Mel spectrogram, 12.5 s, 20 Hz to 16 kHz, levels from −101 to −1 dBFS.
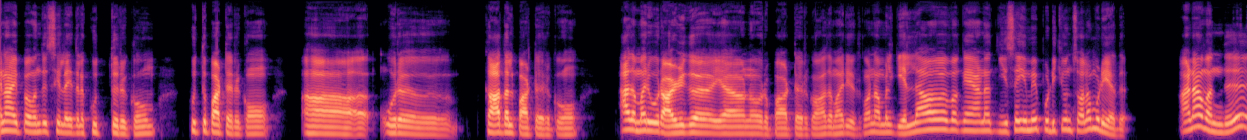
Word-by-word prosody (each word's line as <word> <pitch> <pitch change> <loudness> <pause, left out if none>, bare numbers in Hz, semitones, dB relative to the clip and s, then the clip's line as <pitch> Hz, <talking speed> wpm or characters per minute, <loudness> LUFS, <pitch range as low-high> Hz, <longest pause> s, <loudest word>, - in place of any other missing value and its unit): ஏனா, 200 +1 +4
இப்ப 185 0 -2
வந்து 180 +1 -1
சில 170 -4 0
இதுல 150 0 -4
குத்து 165 -1 -4
இருக்கும், 135 +2 -3 0.4
குத்து 190 0 -2
பாட்டு 160 -1 +5
இருக்கும். 135 +1 -4 0.4
ஆ - - +1 0.8
1 150 -1 +1 0.8
காதல் 160 -1 +6
பாட்டு 130 -1 +1
இருக்கும். 125 +1 -6 0.5
அது 220 -1 +6
மாரி 205 - +4
1 - - +6
அழுகையான 145 -3 +2
1 130 - -6
பாட்டு 125 0 -3
இருக்கும். 125 +1 -6
அது 140 - -4
மாரி 145 0 -3
இருக்கும். 155 +7 -7
நம்ளுக்கு 160 -4 -2
எல்லா 190 +5 +1 0.3
வகையான 200 -1 -1 0.2
இசையுமே 210 +4 -1
பிடிக்கும்னு 215 0 -5
சொல்ல 205 +4 0
முடியாது. - - -1 0.6
ஆனா - - +5
வந்து 170 -1 -2
160 Hz, 165 wpm, -20 LUFS, 140-190 Hz, 0.8 s, காதல்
